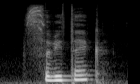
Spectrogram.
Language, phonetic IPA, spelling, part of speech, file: Czech, [ˈsvɪtɛk], svitek, noun, Cs-svitek.ogg
- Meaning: scroll, roll (of paper or parchment)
